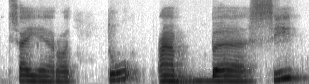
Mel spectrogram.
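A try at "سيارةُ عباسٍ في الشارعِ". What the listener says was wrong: Abbasin. Pakai tanwin Mbak ini. Abbasin.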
